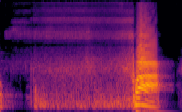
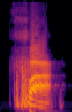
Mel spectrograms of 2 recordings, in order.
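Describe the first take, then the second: First: "fa" with a long, drawn-out f; sounded out. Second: "fa" with the f running straight into a; sounds joined. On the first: Teacher pronouncing each letter's sound, "fa" sounded out slowly. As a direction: hold the f, then open into the a of "fa". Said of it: "Pronuncio la A, dice". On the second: Teacher showing two sounds together, "fa" said joined up. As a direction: say "fa" as one firm syllable after a short f. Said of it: "dos sonidos". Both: Shown as a demonstration.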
